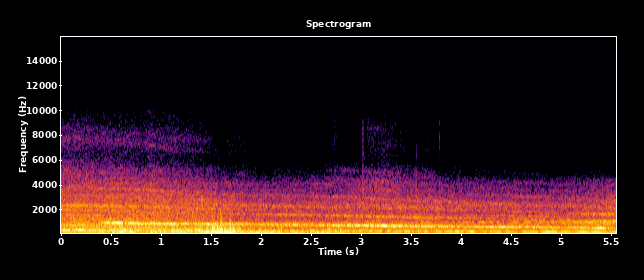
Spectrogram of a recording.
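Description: BART train pulling into the station and slowing, its electric drive whine falling steadily in pitch over the rumble of the cars. Two low thumps come about half a second and a second and a half in.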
